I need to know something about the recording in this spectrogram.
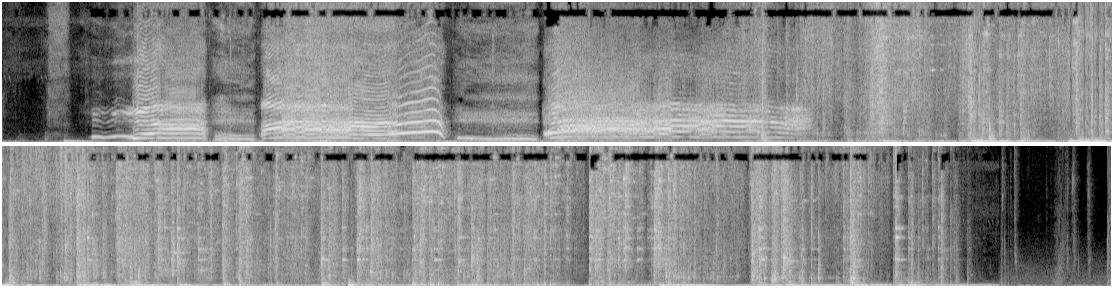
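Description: A man yells and wails loudly into a close microphone.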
